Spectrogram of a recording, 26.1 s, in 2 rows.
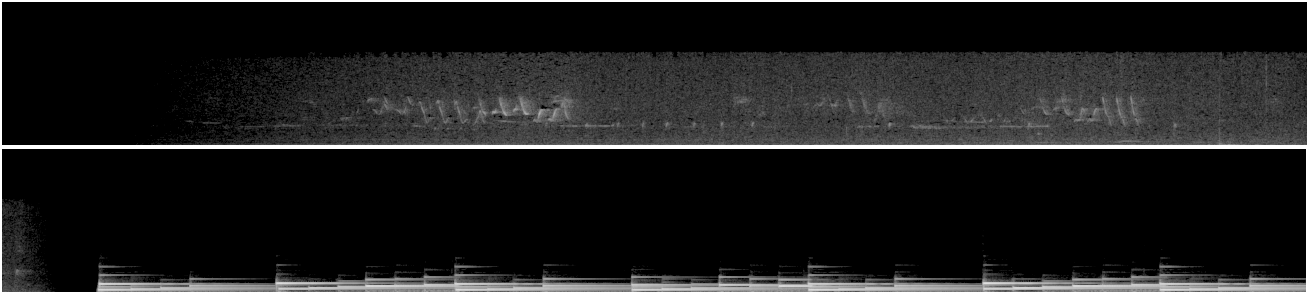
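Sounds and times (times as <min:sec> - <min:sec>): low steady hiss: 0:01.1 - 0:13.6
small birds chirping: 0:01.7 - 0:13.6.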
